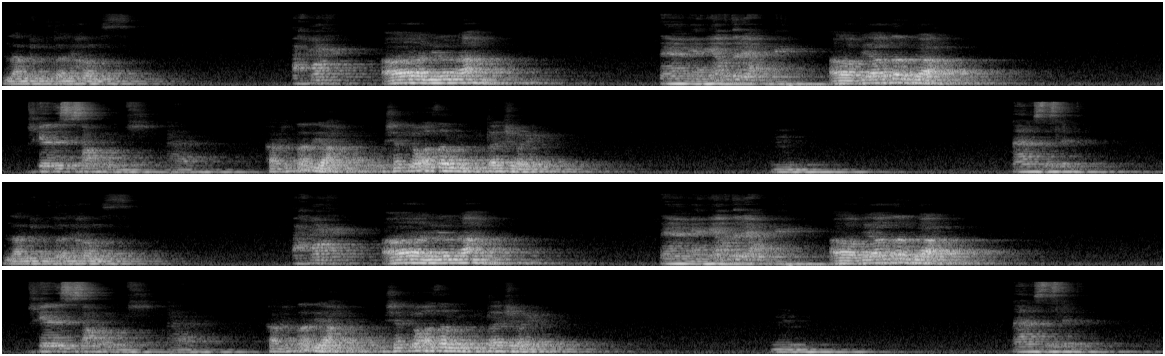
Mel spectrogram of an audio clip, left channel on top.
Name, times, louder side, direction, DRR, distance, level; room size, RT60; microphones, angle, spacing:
voice 1, 0.0-1.0 3.8-5.0 8.3-9.6 14.3-17.0, left 1 dB, 30° left, -5 dB, 0.3 m, -18 dB
voice 2, 2.9-3.4 6.6-8.0 11.9-13.7 19.3-19.8 21.7-22.4, left 1 dB, 50° left, -7 dB, 1.2 m, -24 dB
3.6 x 2.6 x 2.6 m, 1.5 s
head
